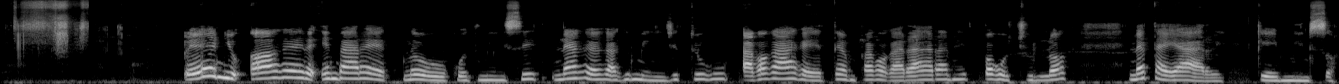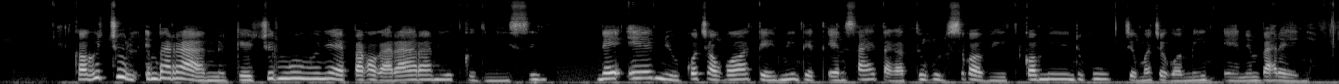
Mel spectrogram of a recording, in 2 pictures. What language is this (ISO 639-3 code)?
kln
